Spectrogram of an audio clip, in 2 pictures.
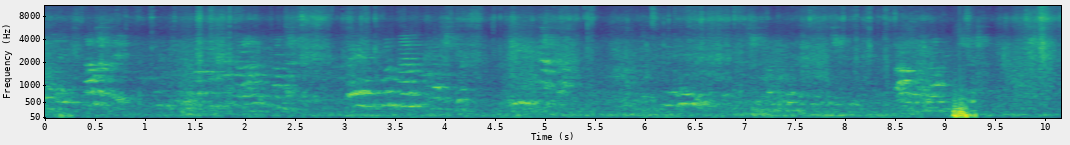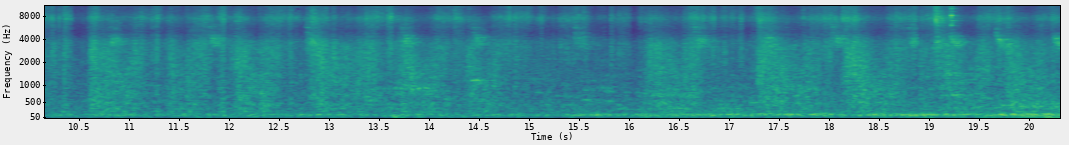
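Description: Dry soil crumbles and pours from hands in soft, gritty trickles.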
